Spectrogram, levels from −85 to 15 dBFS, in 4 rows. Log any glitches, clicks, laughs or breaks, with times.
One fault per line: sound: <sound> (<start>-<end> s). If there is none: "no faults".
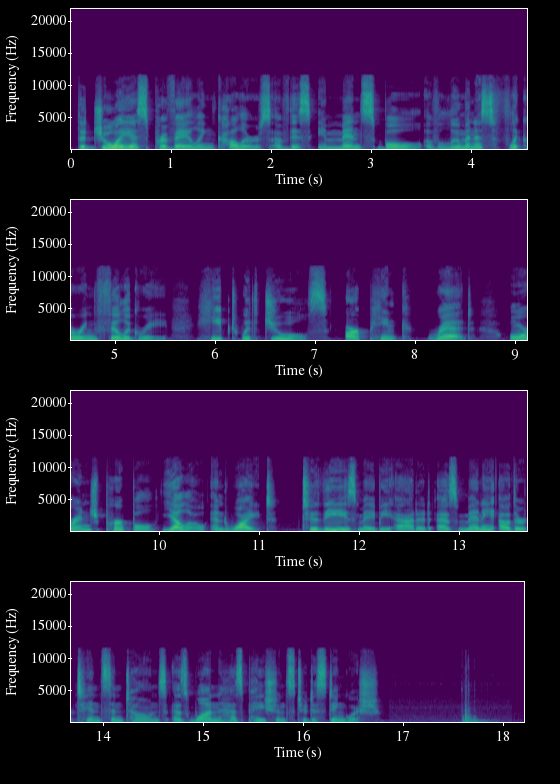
sound: thud (17.6-18.0 s)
